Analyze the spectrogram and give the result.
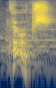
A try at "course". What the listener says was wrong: No, course. without the P. I know, but it's pronounced without the R. Course. No, it's pronounced without the R. Oh, sorry, without the P, yes.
